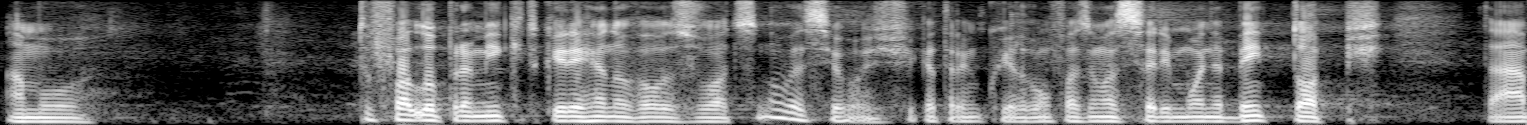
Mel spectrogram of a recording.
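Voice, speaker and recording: A male pastor, telling stories to couples. He speaks loudly by nature, acts out dialogue and jokes with the crowd. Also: fairly low pitch. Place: church hall. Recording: long reverb of a church hall.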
